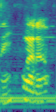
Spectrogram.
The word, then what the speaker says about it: Cinquetta: name is cinquetta and even though it looks like it's in quite it's pronounced cincuetta it's incredible but no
